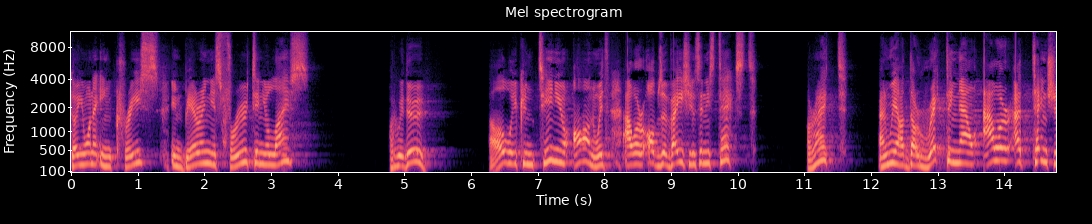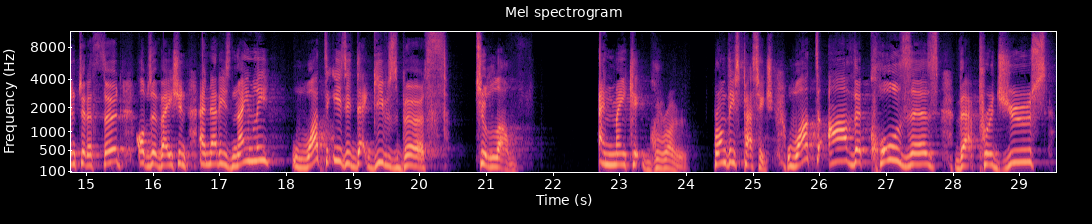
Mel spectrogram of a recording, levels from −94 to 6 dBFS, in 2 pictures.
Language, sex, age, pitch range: English, male, 40-59, 170-235 Hz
